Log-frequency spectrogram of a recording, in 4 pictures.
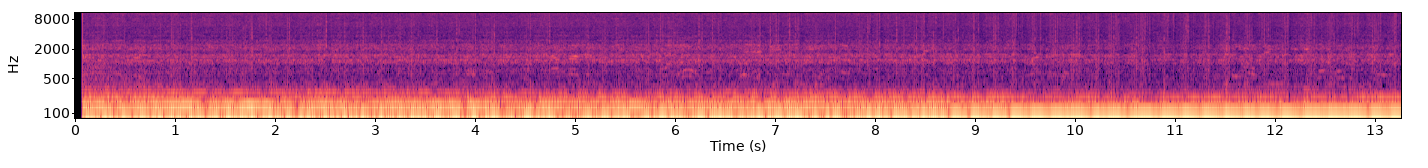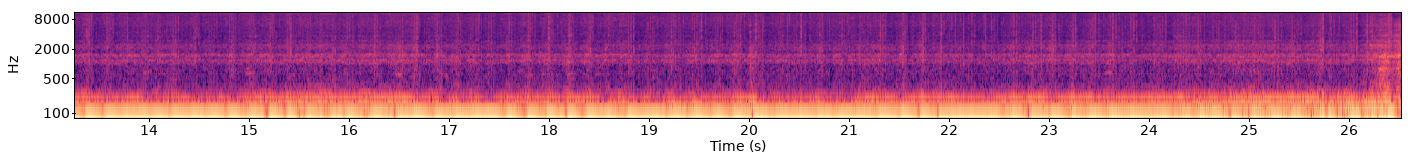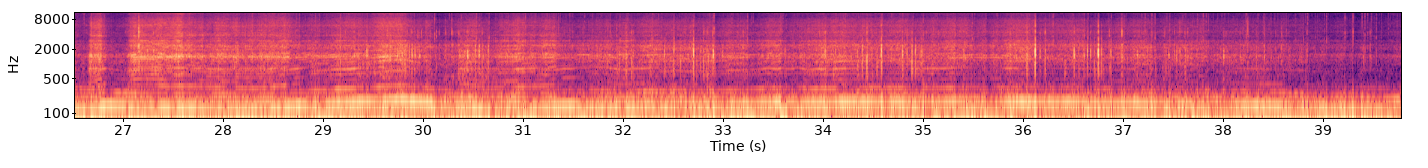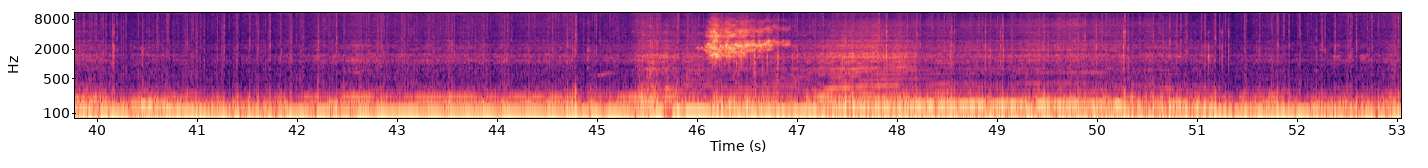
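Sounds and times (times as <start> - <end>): car engine idling and revving: 0.0 - 53.0.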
